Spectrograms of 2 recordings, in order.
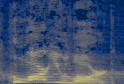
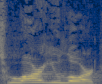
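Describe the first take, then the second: First: A loud, high cry up to heaven; startled cry. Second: Said in the usual way. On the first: Acted. Saul on the road crying out to the voice, loud and high. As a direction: Saul calls out to the blinding light, loud and high.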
